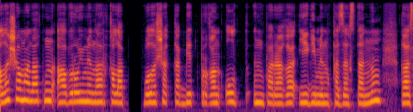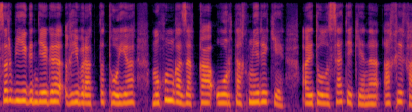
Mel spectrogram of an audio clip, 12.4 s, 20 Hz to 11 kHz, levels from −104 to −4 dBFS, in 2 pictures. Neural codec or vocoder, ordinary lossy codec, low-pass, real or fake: codec, 44.1 kHz, 7.8 kbps, Pupu-Codec; none; 9.9 kHz; fake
